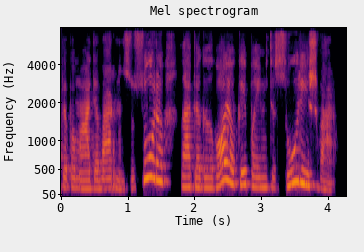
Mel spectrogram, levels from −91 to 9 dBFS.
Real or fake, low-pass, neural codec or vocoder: real; 7.2 kHz; none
